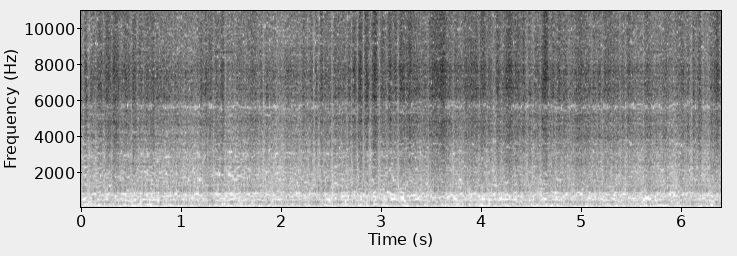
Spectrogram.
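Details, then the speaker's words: Presto pressure canner with 15-pound weight at full pressure, gauge about right, canning ground beef for 115 minutes: steady sharp hiss with light irregular flutter of the rocking weight; holding pressure normally. "Alright everyone, that's the sound you're looking for. So you can see my gauge is about right. And it's just going to hiss like that."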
